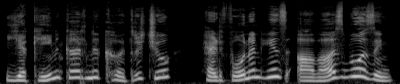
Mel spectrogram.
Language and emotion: Kashmiri, surprised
